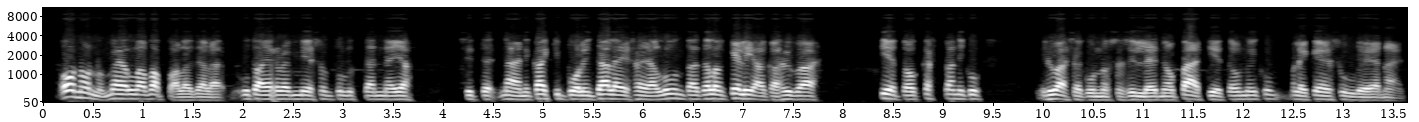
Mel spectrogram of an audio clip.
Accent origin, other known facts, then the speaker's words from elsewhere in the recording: Puolanka, Kainuu, Finland; kyllä minä olen Puolangalta kotoisin ollut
